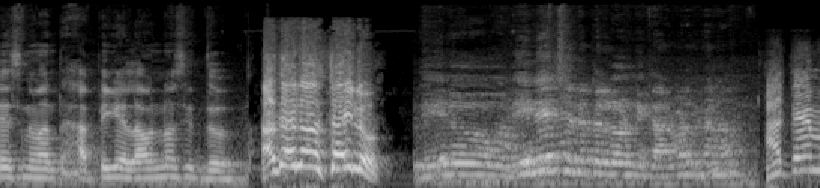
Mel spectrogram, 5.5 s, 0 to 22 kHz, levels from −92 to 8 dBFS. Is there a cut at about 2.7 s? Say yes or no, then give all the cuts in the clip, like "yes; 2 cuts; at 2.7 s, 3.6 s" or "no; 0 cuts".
no; 0 cuts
